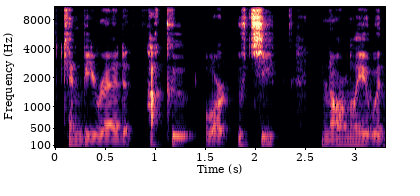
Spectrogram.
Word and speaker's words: 家: But here, we're using this kanji, but we do pronounce it uchi.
